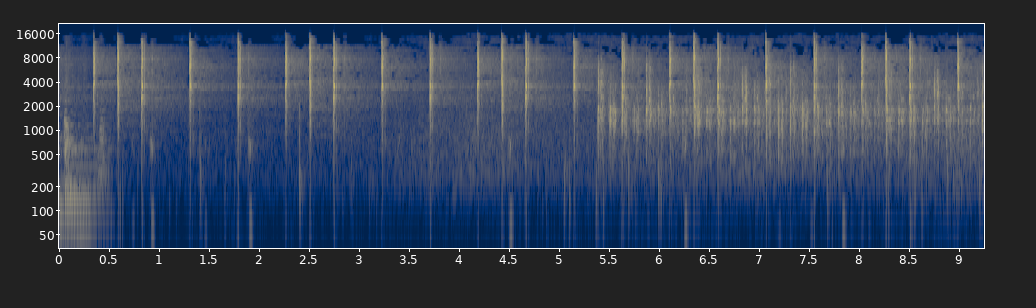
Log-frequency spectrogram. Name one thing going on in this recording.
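Short, sharp game sound effects tick rapidly as a character jumps.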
